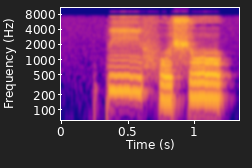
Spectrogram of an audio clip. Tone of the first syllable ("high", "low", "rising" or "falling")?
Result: high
